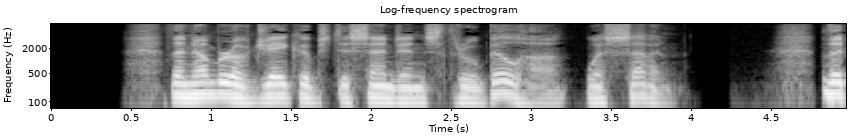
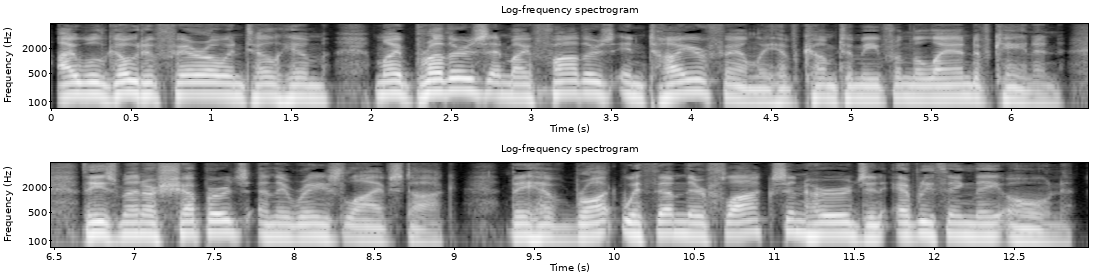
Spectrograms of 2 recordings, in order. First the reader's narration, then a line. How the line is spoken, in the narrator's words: Then he said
